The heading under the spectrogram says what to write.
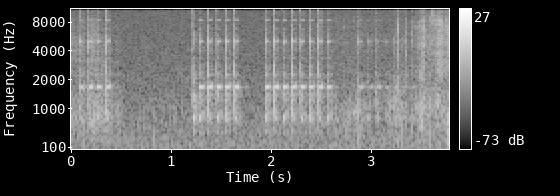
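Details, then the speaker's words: Electric fuel pump on a GY6 scooter engine, replacing the vacuum pump, driven by an adjustable pulser unit set at the recommended rate, microphone by the pump: quick evenly spaced ticks, about fifteen a second with short pauses; normal pumping. "there's an audible noise so you know that the fuel pump's working and you can hear the speed"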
